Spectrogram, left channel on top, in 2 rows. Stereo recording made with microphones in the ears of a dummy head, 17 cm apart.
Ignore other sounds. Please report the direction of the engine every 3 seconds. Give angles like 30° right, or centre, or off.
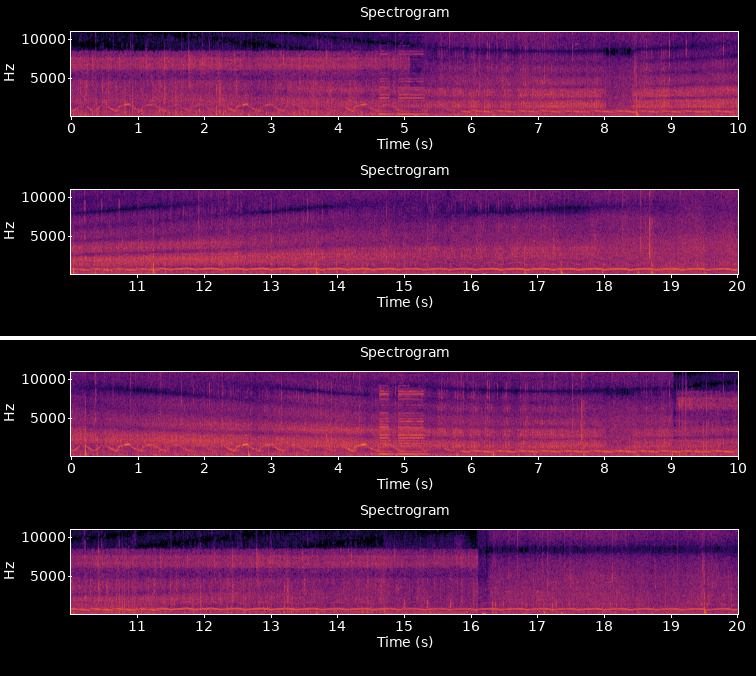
50° right, 30° right, centre, 30° left, 50° left, 60° left, 70° left.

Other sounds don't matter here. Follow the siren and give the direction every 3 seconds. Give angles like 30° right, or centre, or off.
60° right, 50° right, 40° right, 10° right, 20° left, 40° left, 50° left.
